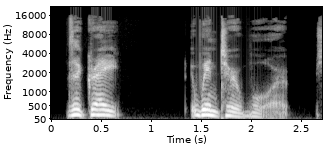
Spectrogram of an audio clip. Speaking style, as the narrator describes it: she said huskily

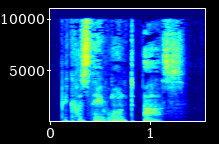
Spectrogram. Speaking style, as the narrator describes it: she said softly

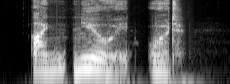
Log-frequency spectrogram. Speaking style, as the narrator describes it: she said, in a strange tone, as if she were gasping for breath

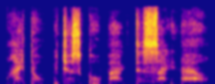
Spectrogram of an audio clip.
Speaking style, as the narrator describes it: Catherine would whisper

